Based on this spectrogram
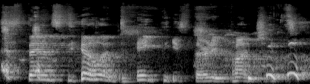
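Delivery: laughing mock speech, slow and high-pitched.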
